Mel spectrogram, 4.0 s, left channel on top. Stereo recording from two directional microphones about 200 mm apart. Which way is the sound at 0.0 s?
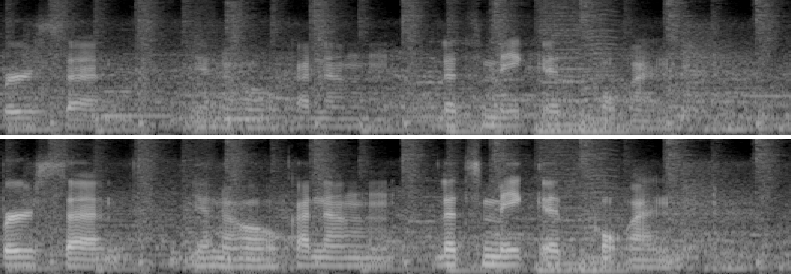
50° right (ahead or behind).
